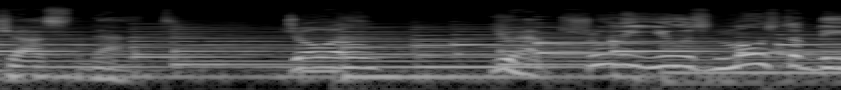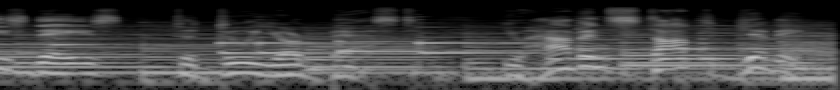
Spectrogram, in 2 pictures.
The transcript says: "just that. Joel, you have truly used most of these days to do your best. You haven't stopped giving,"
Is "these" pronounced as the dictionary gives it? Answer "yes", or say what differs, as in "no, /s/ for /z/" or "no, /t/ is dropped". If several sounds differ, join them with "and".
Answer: yes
